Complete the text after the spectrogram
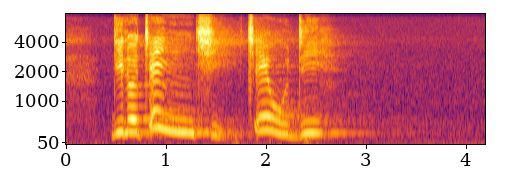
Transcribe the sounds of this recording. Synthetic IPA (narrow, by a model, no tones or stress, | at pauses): dilɔt͡ʃʼen̩t͡ʃʼit͡ʃʼeʊdi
